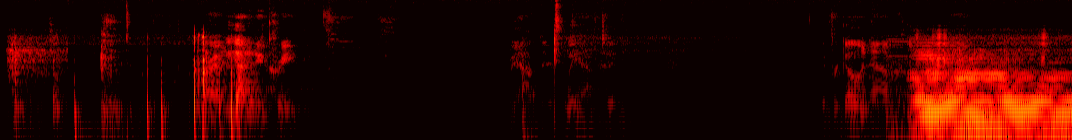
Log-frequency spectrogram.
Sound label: Guitars Mix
